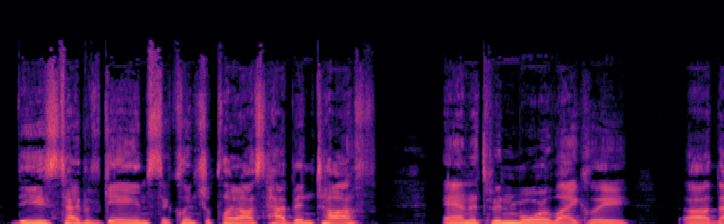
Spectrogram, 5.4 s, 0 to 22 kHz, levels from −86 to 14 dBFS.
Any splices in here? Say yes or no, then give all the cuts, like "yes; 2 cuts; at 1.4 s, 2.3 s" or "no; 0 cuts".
no; 0 cuts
